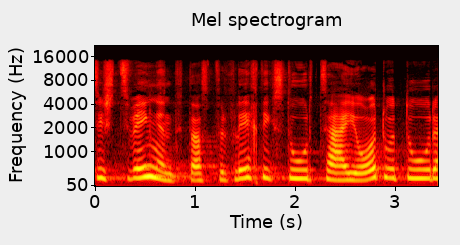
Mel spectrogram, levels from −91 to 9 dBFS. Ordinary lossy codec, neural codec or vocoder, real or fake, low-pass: none; none; real; 14.4 kHz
